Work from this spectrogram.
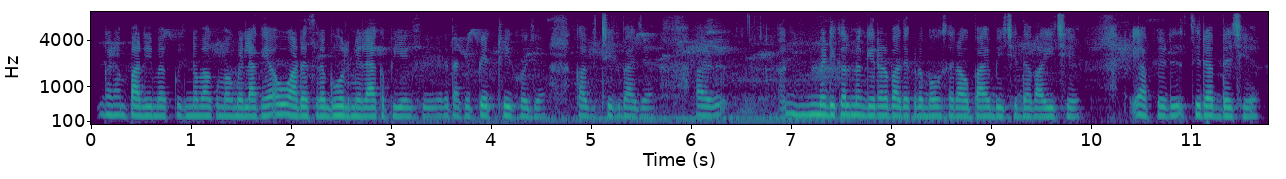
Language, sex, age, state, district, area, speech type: Maithili, female, 18-30, Bihar, Purnia, rural, spontaneous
